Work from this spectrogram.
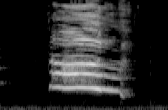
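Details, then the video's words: After neutering, a stray countryside cat calls out every day for its separated companion. One sustained, rich-harmonic meow lasts under a second, holding steady before dropping in pitch at the end, in a quiet setting. "중성화 수술 후… 강제로 헤어진 단짝을 찾아 매일 울부짖는 고양이"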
